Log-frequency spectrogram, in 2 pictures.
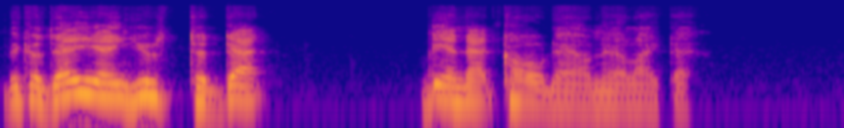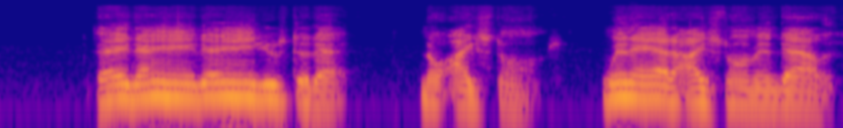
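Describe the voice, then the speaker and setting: A man's voice: medium pitch, slow, creaky, pauses often. A middle-aged or older American man chatting casually to his online viewers, colloquial and emphatic, repeating phrases for stress. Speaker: online video host. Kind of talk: casual livestream chat warning viewers about weather.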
